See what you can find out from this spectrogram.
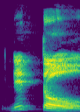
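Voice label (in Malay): "ditto", Malay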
